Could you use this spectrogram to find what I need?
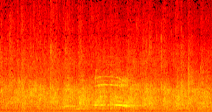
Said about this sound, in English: let's be very clear, we're clapping for the Word of God because it doesn't matter which monkey opens the book.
